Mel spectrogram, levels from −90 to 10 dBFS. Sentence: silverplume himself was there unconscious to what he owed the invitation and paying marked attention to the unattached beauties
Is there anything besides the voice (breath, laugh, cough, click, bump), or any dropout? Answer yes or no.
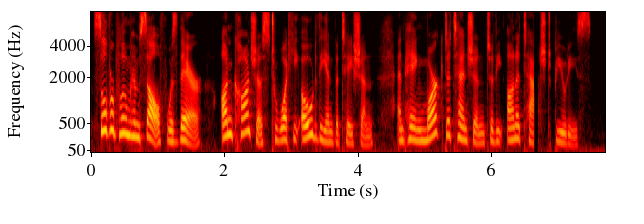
yes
